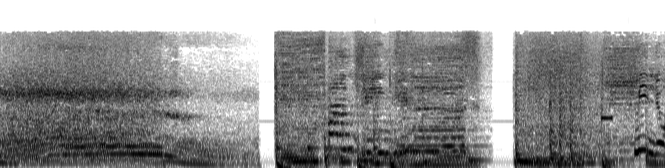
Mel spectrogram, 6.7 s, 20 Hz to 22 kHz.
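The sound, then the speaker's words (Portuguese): A loud car engine revs and accelerates hard, its pitch sweeping up and down, cut into three bursts separated by brief silences, with a hint of tire squeal. “terá duas opções de potências, a versão de motor elétrico de 271 CVs e o modelo com dois motores elétricos e 544 cavalos, que é capaz de acelerar de 0 a 100 km por hora em apenas 4 segundos.”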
